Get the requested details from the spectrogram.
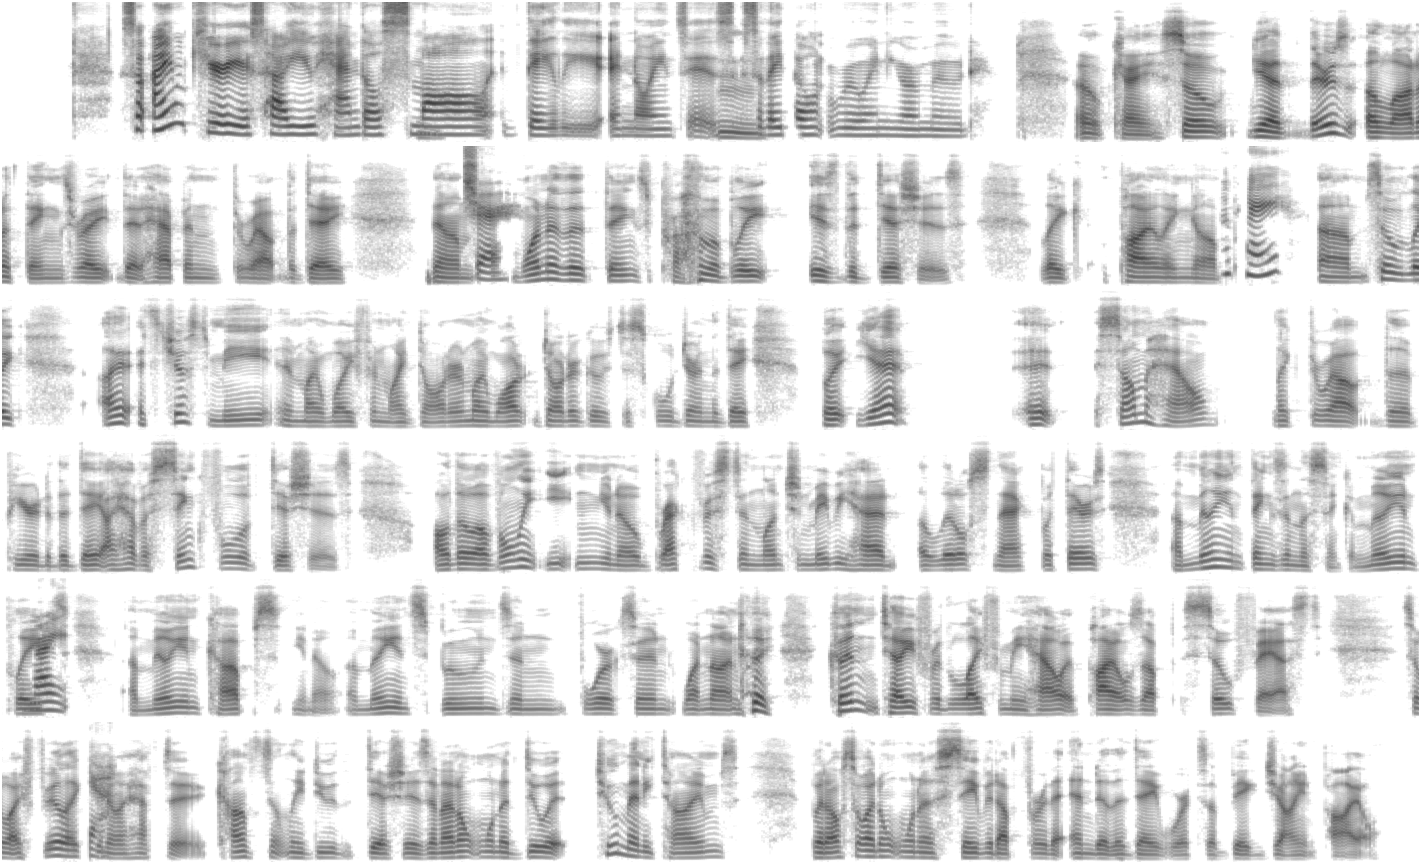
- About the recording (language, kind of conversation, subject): English, unstructured, How are small daily annoyances kept from ruining one's mood?
- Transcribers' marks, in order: tapping; other background noise; laughing while speaking: "probably"; laughing while speaking: "and I"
